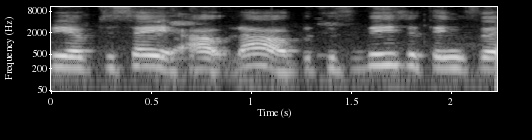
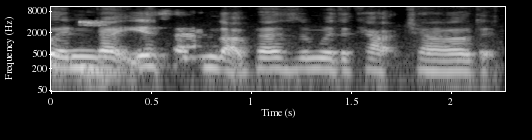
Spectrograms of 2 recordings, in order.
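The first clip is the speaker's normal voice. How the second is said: usual speaking voice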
